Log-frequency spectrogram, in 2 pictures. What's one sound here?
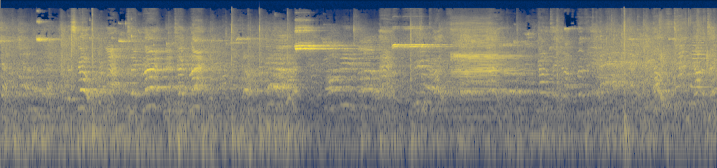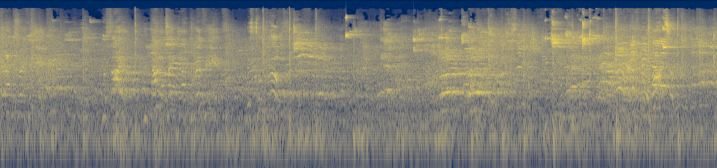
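Sneakers squeak on the hardwood court.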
